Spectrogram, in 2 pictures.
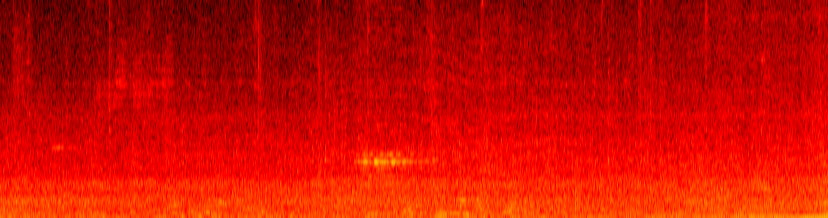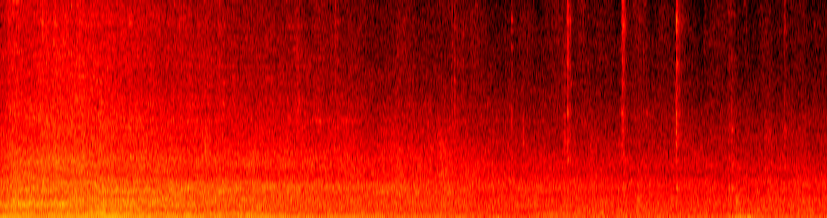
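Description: City street traffic noise, with a motor vehicle passing close by: its engine hum and tyre noise swell from about seven seconds in, are loudest around eight to ten seconds, then fade.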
